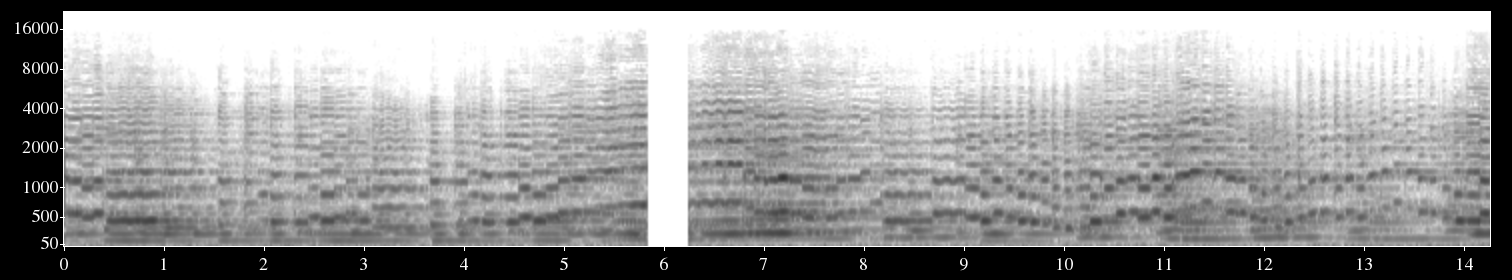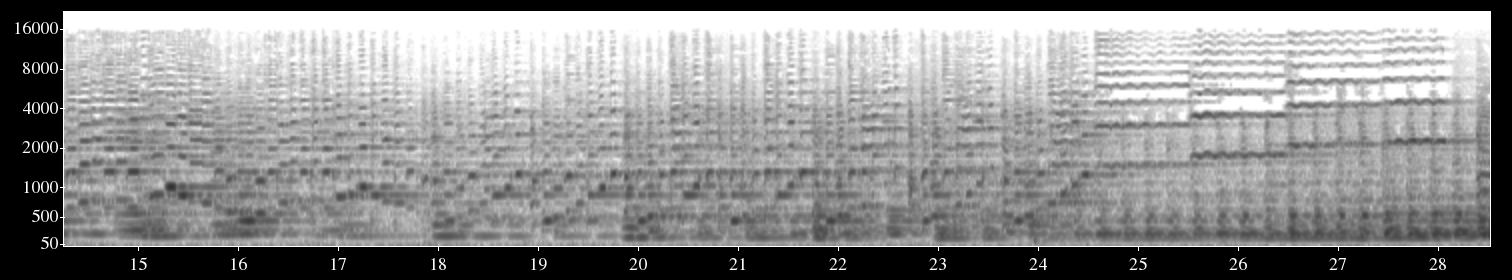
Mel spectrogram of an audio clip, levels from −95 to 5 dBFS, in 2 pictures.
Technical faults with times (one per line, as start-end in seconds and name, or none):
5.82-6.24 playback stall
6.24-9.24 time-compressed catch-up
